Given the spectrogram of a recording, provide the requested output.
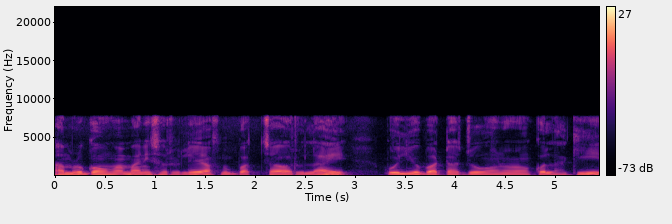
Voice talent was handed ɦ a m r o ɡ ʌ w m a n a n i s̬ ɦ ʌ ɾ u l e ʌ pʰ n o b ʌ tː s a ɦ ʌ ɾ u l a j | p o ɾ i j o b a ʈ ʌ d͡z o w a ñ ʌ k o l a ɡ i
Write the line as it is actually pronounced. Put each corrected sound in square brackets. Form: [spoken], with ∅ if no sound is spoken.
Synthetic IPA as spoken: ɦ a m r o ɡ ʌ w m a [m] a n i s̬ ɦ ʌ ɾ u l e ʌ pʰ n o b ʌ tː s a ɦ ʌ ɾ u l a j | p o [l] i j o b a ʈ ʌ d͡z o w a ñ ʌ k o l a ɡ i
